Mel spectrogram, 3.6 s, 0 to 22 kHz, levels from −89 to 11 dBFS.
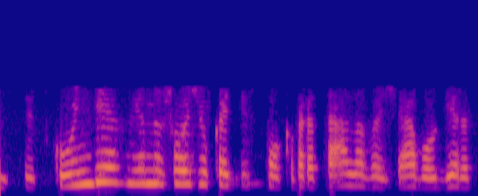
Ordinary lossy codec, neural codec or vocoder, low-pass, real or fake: MP3, 24 kbps; none; 3.6 kHz; real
